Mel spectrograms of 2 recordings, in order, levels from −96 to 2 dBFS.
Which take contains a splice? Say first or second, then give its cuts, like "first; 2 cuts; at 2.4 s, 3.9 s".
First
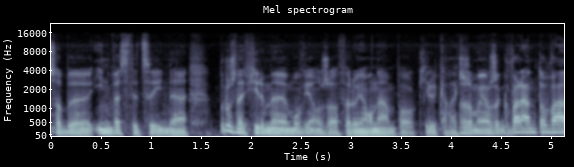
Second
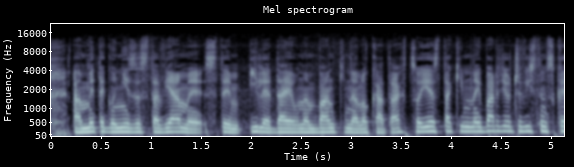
first; 1 cut; at 4.1 s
